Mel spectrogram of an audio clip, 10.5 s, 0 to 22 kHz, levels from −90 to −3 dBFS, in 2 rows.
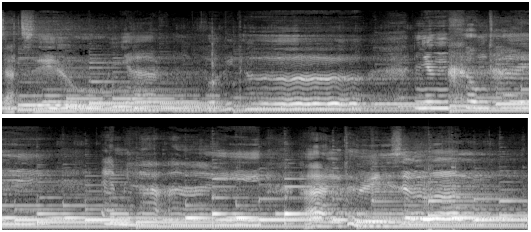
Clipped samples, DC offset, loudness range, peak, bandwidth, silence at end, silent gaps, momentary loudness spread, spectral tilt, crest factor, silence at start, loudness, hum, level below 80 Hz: under 0.1%; under 0.1%; 6 LU; 0 dBFS; 13 kHz; 0 s; none; 11 LU; -6.5 dB/octave; 12 dB; 0 s; -13 LUFS; none; -54 dBFS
